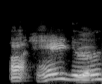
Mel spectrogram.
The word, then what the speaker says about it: hanger: Hanger Yeah. is silent because hang is a word by itself.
